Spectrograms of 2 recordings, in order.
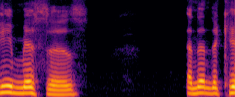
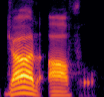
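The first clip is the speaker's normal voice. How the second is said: normal talking voice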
